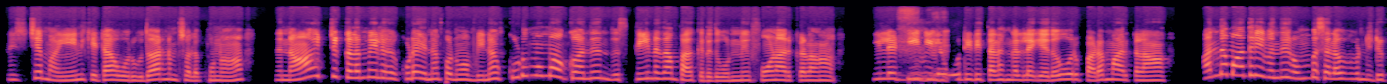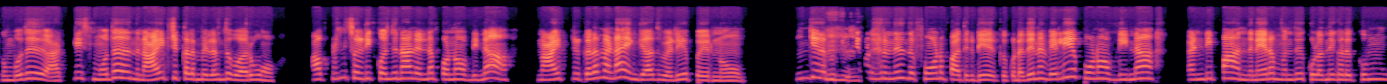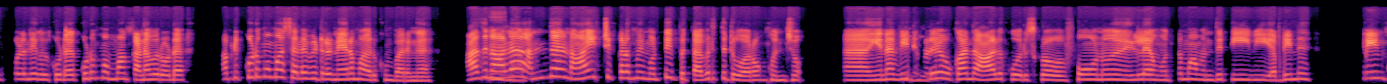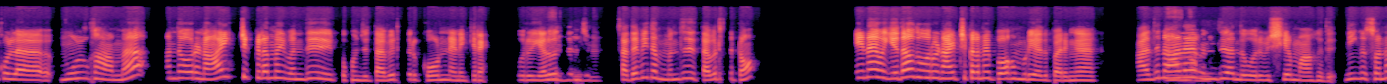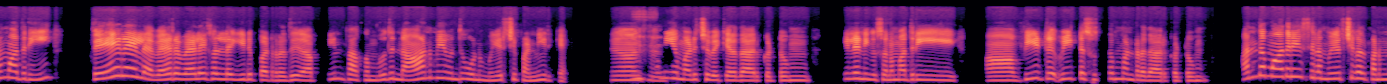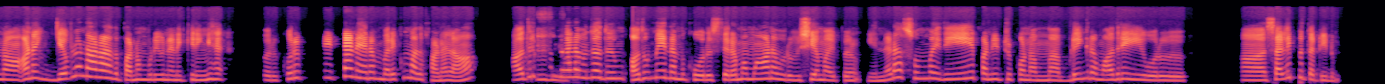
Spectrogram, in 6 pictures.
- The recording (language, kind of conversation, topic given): Tamil, podcast, ஸ்கிரீன் நேரத்தை எப்படிக் கட்டுப்படுத்தலாம்?
- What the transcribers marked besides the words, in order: other background noise; in English: "ஸ்க்ரீன"; laugh; in English: "அட்லீஸ்ட்"; chuckle; in English: "ஸ்க்ரீன்குள்ள"; chuckle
